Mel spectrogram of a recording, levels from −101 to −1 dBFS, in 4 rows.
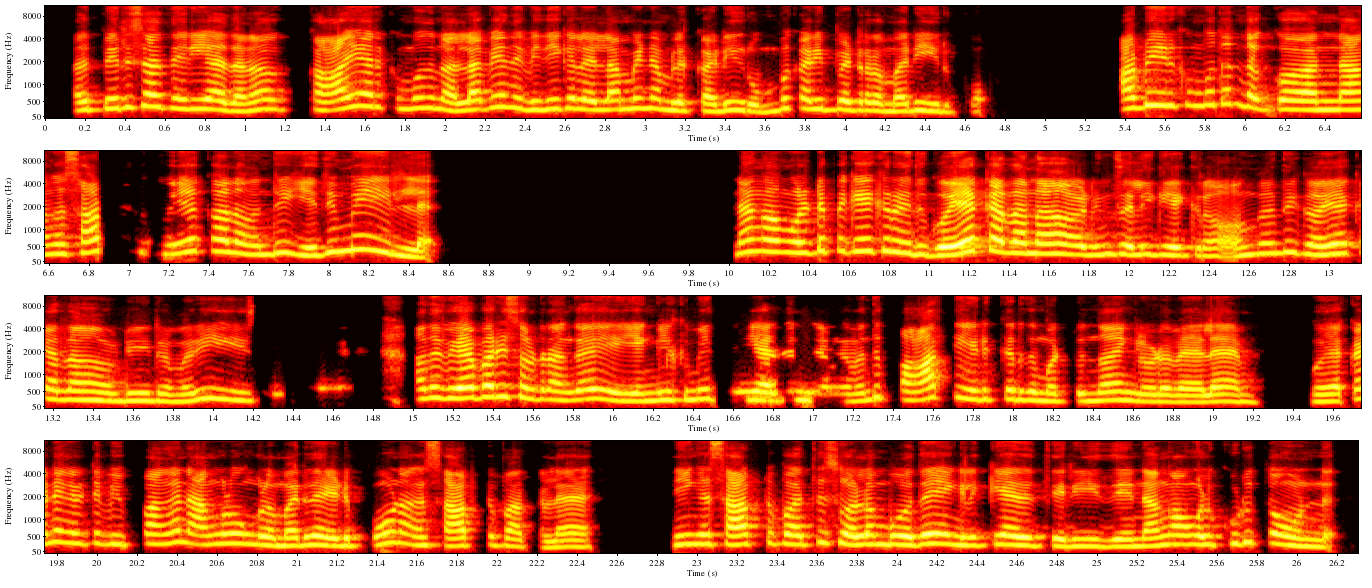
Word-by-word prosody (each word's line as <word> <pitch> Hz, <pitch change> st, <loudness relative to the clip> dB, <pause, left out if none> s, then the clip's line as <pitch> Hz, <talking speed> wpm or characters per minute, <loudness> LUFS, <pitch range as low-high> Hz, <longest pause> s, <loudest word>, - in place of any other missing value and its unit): அது 245 Hz, -, -2 dB
பெருசா 325 Hz, +4 st, +1 dB
தெரியாது. 280 Hz, -4 st, +1 dB
ஆனா 245 Hz, +4 st, -1 dB, 0.3 s
காயா 280 Hz, +9 st, +2 dB
இருக்கும்போது 305 Hz, -2 st, -7 dB
நல்லாவே 260 Hz, +8 st, +1 dB
அந்த 310 Hz, -, -4 dB
விதைகள் 280 Hz, +1 st, -1 dB
எல்லாமே 265 Hz, +3 st, -2 dB
நம்மளுக்கு 235 Hz, -5 st, -2 dB
கடி, 210 Hz, +3 st, -1 dB
ரொம்ப 210 Hz, +9 st, -5 dB
கடிபட்றமாரி 240 Hz, -5 st, -1 dB
இருக்கும். 190 Hz, 0 st, -14 dB, 0.7 s
அப்பிடி 390 Hz, +6 st, +3 dB
இருக்கும்போது 390 Hz, +3 st, -5 dB
அந்தக் 315 Hz, -6 st, -2 dB
கொ -, -, +3 dB, 0.3 s
நாங்க 260 Hz, +2 st, +2 dB
சாப்பிட்டிருந்த 330 Hz, -1 st, -2 dB
கொயக்காவுல 340 Hz, 0 st, 0 dB
வந்து 280 Hz, +5 st, -2 dB
எதுவுமே 365 Hz, +10 st, -1 dB
இல்ல. 210 Hz, -4 st, +2 dB, 1.6 s
நாங்க 350 Hz, +2 st, +1 dB
அவுங்கள்ட்ட 330 Hz, +1 st, +2 dB
போய் 365 Hz, -, -4 dB
கேட்கிறோம் 365 Hz, -2 st, +2 dB
"இது 265 Hz, -, -1 dB
கொயக்கா 320 Hz, +9 st, +9 dB
தானா?" 300 Hz, -1 st, +4 dB
அப்பிடின்னு 265 Hz, +1 st, -1 dB
சொல்லிக் 255 Hz, 0 st, 0 dB
கேட்கிறோம். 230 Hz, -2 st, 0 dB
அவுங்க 250 Hz, +5 st, -2 dB
வந்து 325 Hz, +2 st, -3 dB
"கொயக்கா 280 Hz, +2 st, +2 dB
தான்" 255 Hz, 0 st, +2 dB
அப்பிடின்ற 225 Hz, 0 st, -2 dB
மாரி 255 Hz, +8 st, -2 dB, 0.2 s
சொல்லிடாங்க 330 Hz, -, -19 dB, 0.6 s
அது 305 Hz, -, 0 dB
வியாபாரி 330 Hz, +3 st, +6 dB
சொல்றாங்க, 265 Hz, -4 st, -1 dB, 0.3 s
"எங்களுக்குமே 250 Hz, +4 st, -2 dB
தெரியாது. 245 Hz, -1 st, +1 dB
நாங்க 210 Hz, -1 st, -9 dB
வந்து 290 Hz, +8 st, -5 dB
பார்த்து 280 Hz, +6 st, +2 dB
எடுக்கிறது 265 Hz, -1 st, -3 dB
மட்டும்தான் 220 Hz, +3 st, -2 dB
எங்களோட 205 Hz, -4 st, -1 dB
வேல. 190 Hz, +2 st, +1 dB, 0.5 s
கொயக்கான்னு 215 Hz, +11 st, -1 dB
எங்கட்ட 300 Hz, -1 st, -5 dB
விற்பாங்க. 280 Hz, +3 st, -3 dB
நாங்களும் 285 Hz, +2 st, 0 dB
உங்கள 255 Hz, -3 st, +1 dB
மாதிரிதான் 235 Hz, +1 st, +2 dB
எடுப்போம். 250 Hz, +7 st, -3 dB
நாங்க 245 Hz, -4 st, -3 dB
சாப்பிட்டு 230 Hz, +3 st, 0 dB
பார்க்கல. 190 Hz, -3 st, -5 dB, 0.6 s
நீங்கச் 275 Hz, +1 st, -1 dB
சாப்பிட்டு 265 Hz, +3 st, +3 dB
பார்த்து 275 Hz, +3 st, -1 dB
சொல்லும்போதே 265 Hz, 0 st, +4 dB
எங்களுக்கே 245 Hz, 0 st, -1 dB
அது 240 Hz, -, +5 dB
தெரியுது. 210 Hz, -1 st, -1 dB
நாங்க 235 Hz, +4 st, 0 dB
அவங்களுக்குக் 260 Hz, +1 st, -2 dB
கொடுத்தோம் 295 Hz, -5 st, 0 dB
ஒன்னு. 205 Hz, -2 st, -3 dB
265 Hz, 170 wpm, -20 LUFS, 235-300 Hz, 1.6 s, கொயக்கா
